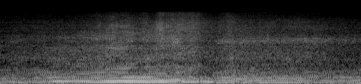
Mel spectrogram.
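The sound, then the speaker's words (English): A motorcycle, its rider in camouflage pants and a black shirt, swells as it passes along a narrow residential street, its pitch climbing then dropping away, leaving a steady low rumble of traffic and street noise behind. “I don't know if that was a soldier or not on that motorcycle.”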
